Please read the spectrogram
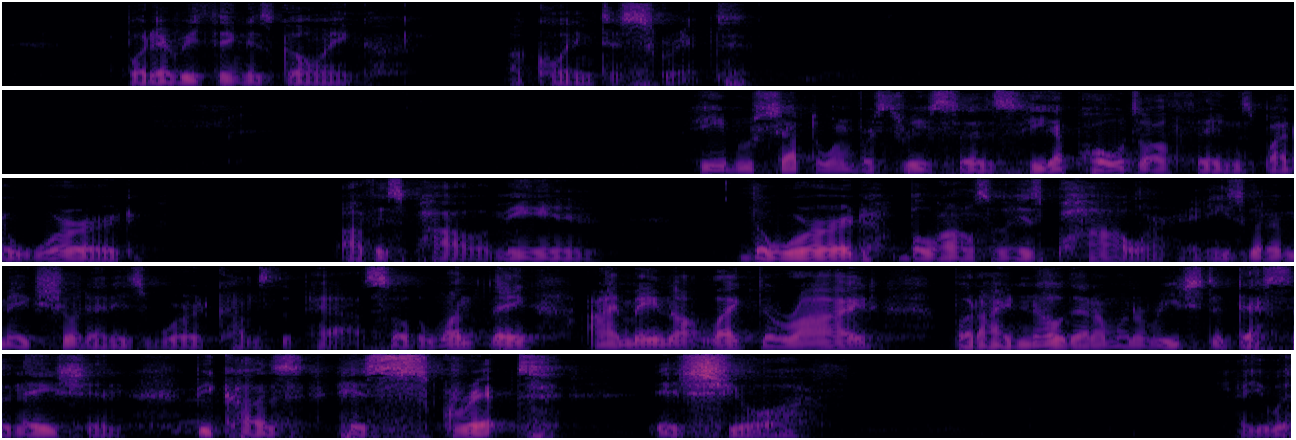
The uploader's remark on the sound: Recorded at the 08:30am Sermon on 2016-12-11.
